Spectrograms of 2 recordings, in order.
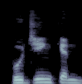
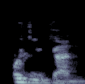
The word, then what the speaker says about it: Bujinkan: And then I remember looking at clubs in Dublin, and there was the Bujinkan Brian Dojo, and I think you mean the Bujinkan Carol Dojo.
